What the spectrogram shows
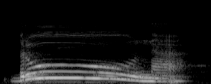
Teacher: Então, eu prolonguei o Bruna. Nesse caso, eu prolonguei a primeira sílaba. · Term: sílaba tônica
